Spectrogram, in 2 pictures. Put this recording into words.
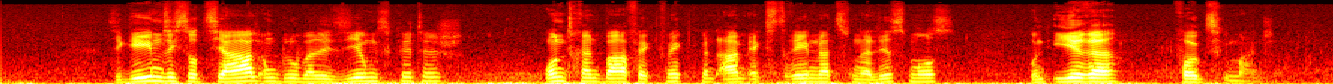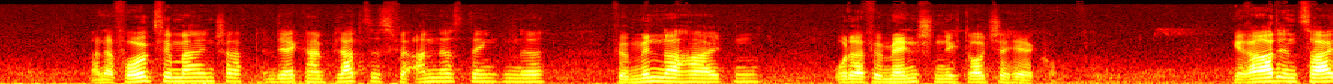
Rede von Olaf Harms, Mitglied der Fraktion Die Linke, Bezirksversammlung Hamburg-Mitte, Vorsitzender der DKP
